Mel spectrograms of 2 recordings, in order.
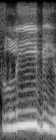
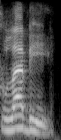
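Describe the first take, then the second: First: The first vowel is a long e sound. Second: The first vowel is a short e sound. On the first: The speaker calls it right. "It's Levy, long E" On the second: The speaker calls it wrong. "some people say Mark Levy"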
